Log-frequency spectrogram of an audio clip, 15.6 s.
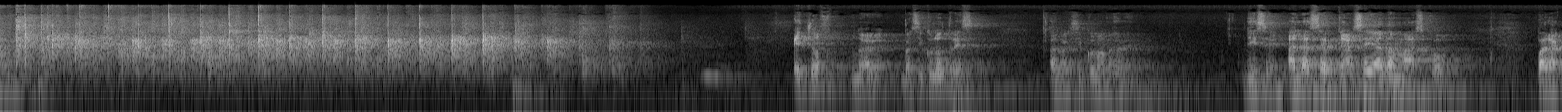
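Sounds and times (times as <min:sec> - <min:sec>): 
crowd applauding: 0:00.0 - 0:06.6
speech: 0:08.0 - 0:11.5, 0:12.4 - 0:14.6, 0:15.4 - 0:15.6.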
